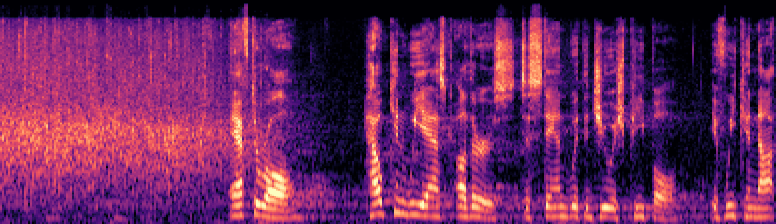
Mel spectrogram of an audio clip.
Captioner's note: applause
